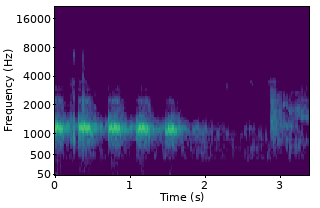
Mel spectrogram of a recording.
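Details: Jungle owlet in Tadoba National Park, Maharashtra, India, in February 2020, gives five hollow, mid-pitched notes, about two and a half per second, fading away, followed by a brief, rougher, higher sound.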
